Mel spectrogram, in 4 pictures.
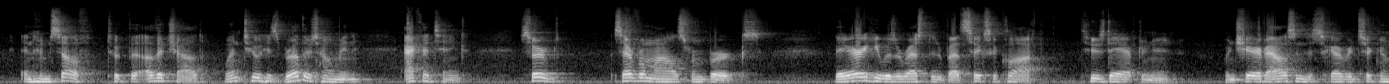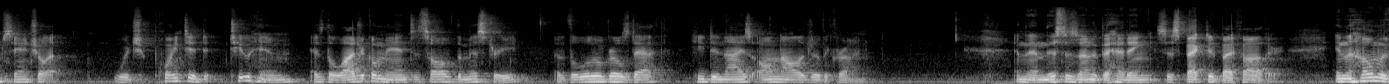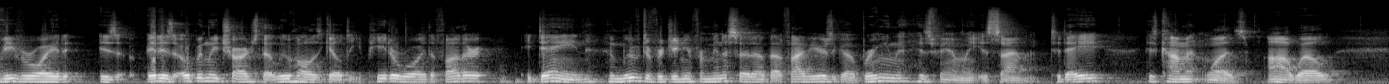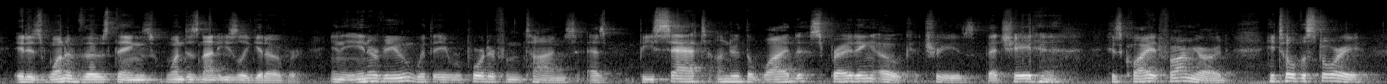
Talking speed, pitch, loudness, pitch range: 160 wpm, 125 Hz, -16 LUFS, 110-135 Hz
